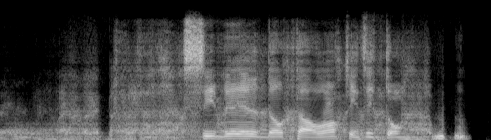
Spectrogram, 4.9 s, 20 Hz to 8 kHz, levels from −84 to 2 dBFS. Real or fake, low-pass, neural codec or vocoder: fake; 7.2 kHz; codec, 16 kHz, 1 kbps, FunCodec, trained on Chinese and English, 50 frames a second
